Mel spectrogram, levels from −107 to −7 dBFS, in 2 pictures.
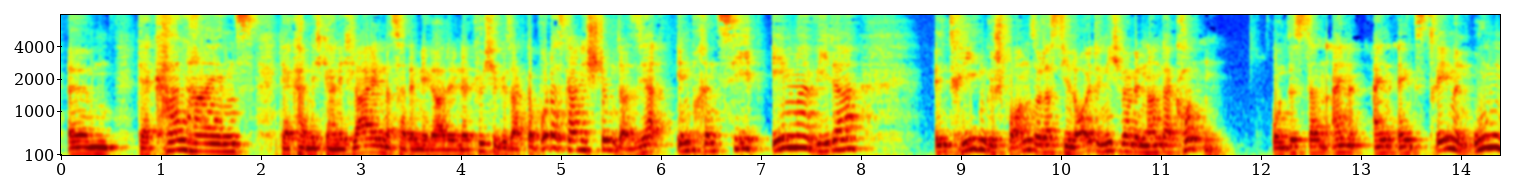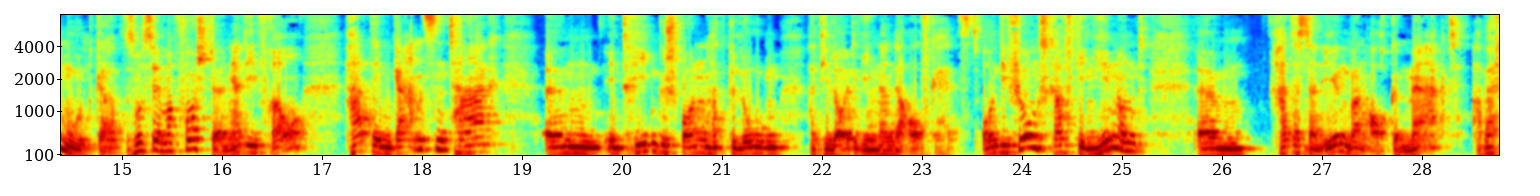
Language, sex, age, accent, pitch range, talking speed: German, male, 40-59, German, 115-165 Hz, 175 wpm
